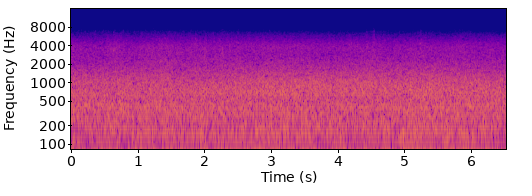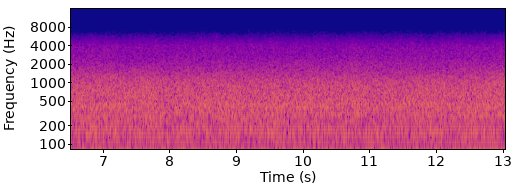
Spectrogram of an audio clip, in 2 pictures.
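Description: Steady, unchanging rushing noise with no rhythm or pauses: the masking sound bed of a subliminal audio track.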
